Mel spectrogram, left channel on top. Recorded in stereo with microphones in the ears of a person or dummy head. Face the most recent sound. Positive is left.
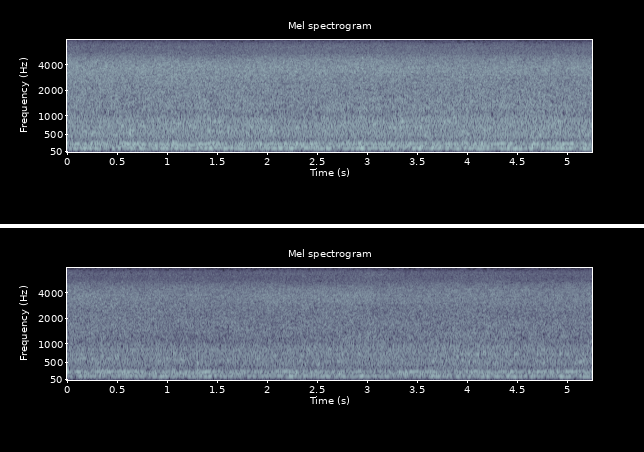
No sound to turn to.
